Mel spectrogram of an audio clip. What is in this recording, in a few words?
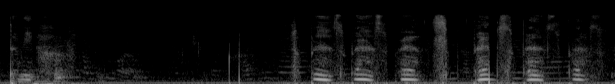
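"pencil", spoken word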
